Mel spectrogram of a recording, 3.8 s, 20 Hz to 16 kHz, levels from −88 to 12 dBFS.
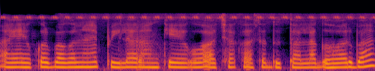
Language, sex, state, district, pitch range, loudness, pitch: Bhojpuri, female, Uttar Pradesh, Ghazipur, 225-235 Hz, -14 LUFS, 230 Hz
